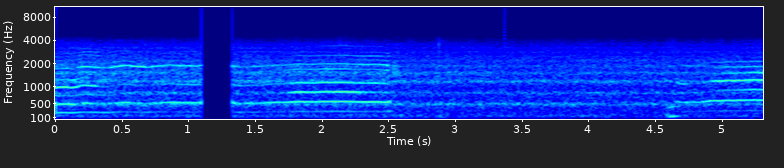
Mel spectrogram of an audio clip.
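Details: Bears in Jewel's den, recorded January 16, 2013, giving a bear's version of singing: long, steady, droning tones with stacked overtones, held for several seconds and shifting in pitch, over a constant low background hum.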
